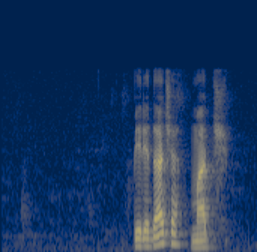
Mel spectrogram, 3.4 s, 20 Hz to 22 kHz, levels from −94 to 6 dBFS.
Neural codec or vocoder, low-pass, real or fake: none; 7.2 kHz; real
